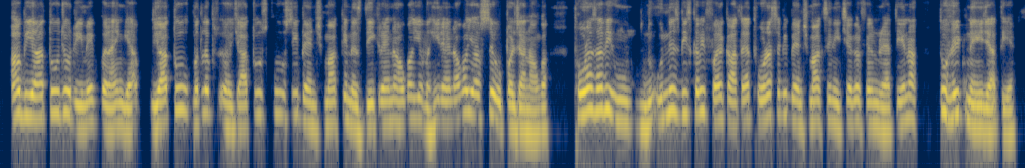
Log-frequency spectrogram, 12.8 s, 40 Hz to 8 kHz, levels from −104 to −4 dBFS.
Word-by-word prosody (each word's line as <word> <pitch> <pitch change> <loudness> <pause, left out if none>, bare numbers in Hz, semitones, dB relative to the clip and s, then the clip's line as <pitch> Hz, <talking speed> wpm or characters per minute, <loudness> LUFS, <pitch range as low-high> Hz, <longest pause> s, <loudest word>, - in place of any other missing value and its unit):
अब 225 -2 +3
या 200 -2 +4
तो 230 0 +1
जो 230 0 +3
रीमेक 155 0 0
बनाएँगे 140 0 +1
आप - - -4 0.2
या 155 +3 +5
तो 255 0 +1
मतलब 225 -5 -1
या 145 0 0
तो 215 - -7
उसको 215 +1 -8
उसी 210 +1 -7
बेंचमार्क 155 -1 -2
के 190 - -3
नज़दीक 150 +1 -1
रहना 165 +1 0
होगा 160 +4 -2
या 185 - -3
वहीं 140 +6 -3
रहना 170 0 -2
होगा 230 +5 0
या 215 - +3
उससे 195 +3 +2
ऊपर 155 -6 +2
जाना 130 -2 0
होगा। 130 +3 -2 0.4
थोड़ा-सा 245 +3 +8
भी 255 -1 +4
उ 195 - -2 0.4
19-20 220 +5 0
का - - +5
भी 240 - +2
फ़र्क 180 -4 0
आता 160 +1 -1
है। 180 - +2
थोड़ा-सा 200 +5 0
भी 210 - -3
बेंचमार्क 165 -1 -2
से 175 - -5
नीचे 155 0 -2
अगर 170 +1 +1
फ़िल्म 155 0 -2
रहती 135 +3 -2
है 170 - +1
ना 190 -2 -2 0.3
तो 240 - +6
हिट 215 0 +3
नहीं 145 -3 +2
जाती 130 -2 0
है 125 - -3
170 Hz, 245 wpm, -22 LUFS, 150-210 Hz, 0.4 s, थोड़ा-सा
